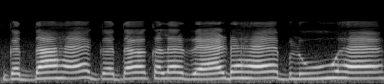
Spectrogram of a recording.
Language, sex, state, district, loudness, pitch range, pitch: Hindi, female, Bihar, Katihar, -15 LUFS, 255-285 Hz, 280 Hz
